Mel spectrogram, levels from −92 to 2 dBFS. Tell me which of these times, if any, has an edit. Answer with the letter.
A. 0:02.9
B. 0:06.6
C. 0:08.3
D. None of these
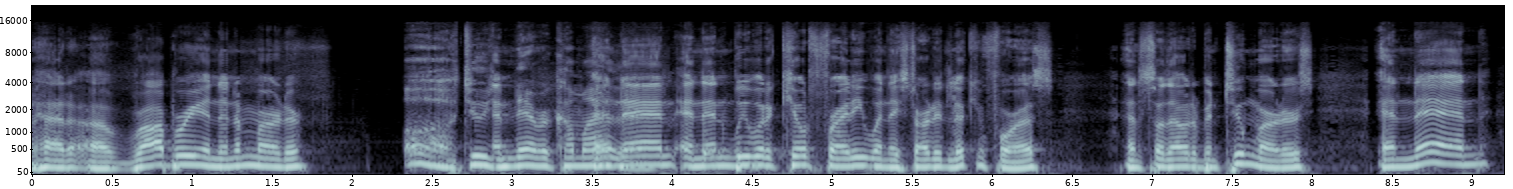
A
